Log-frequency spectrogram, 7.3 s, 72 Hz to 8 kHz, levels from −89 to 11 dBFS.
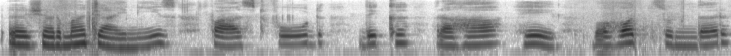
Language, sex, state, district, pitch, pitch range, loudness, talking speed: Hindi, female, Madhya Pradesh, Bhopal, 195 Hz, 185-205 Hz, -20 LUFS, 75 wpm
